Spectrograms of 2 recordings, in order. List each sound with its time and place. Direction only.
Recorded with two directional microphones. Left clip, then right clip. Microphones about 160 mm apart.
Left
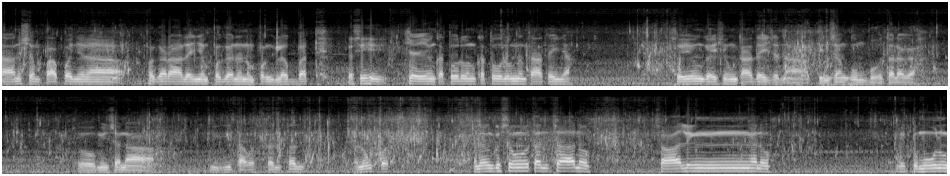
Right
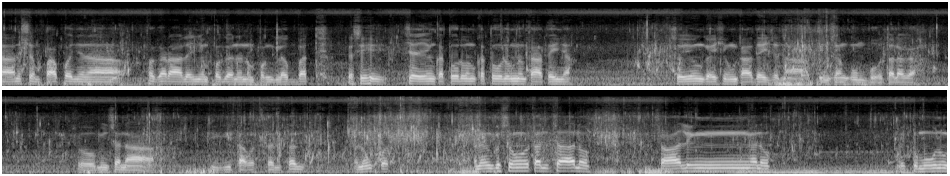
0.0 s speech: centre (ahead or behind)
0.7 s speech: 15° left (ahead or behind)
3.4 s speech: 5° left (ahead or behind)
6.3 s boat: 45° right (ahead or behind)
6.7 s speech: 10° left (ahead or behind)
7.9 s speech: 90° right
8.3 s speech: 15° left (ahead or behind)
10.2 s speech: centre (ahead or behind)
12.7 s boat: 35° right (ahead or behind)
14.3 s speech: 5° left (ahead or behind)
15.4 s speech: 50° right (ahead or behind)
16.0 s speech: 5° left (ahead or behind)
18.5 s speech: 15° left (ahead or behind)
